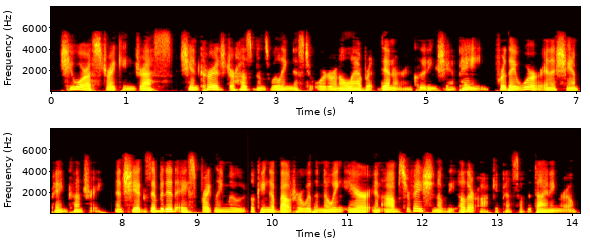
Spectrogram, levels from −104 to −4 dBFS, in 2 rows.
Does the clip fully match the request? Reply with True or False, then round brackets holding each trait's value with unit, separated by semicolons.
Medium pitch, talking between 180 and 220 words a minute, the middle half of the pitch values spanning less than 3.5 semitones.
True (160 Hz; 200 wpm; 2.7 semitones)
